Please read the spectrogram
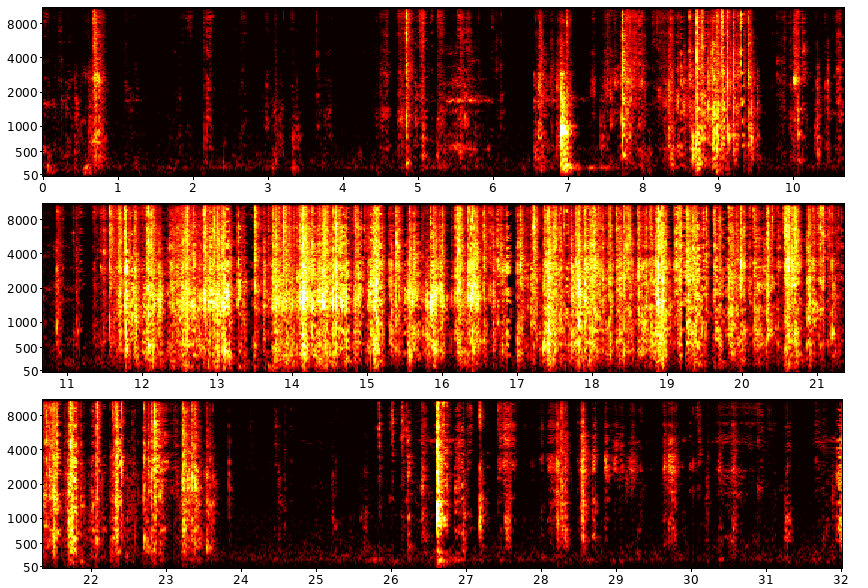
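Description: MRE plastic and foil pouches being handled and crinkled, with a dense stretch of crackling rustle lasting about twelve seconds in the middle. Scattered short taps and clicks of packets being picked up and set down come before and after it.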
